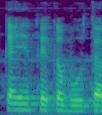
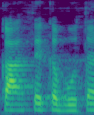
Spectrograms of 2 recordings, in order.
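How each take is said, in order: First: The first vowel is said like 'ai'. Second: The first vowel is a plain open 'aa'. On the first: "कै से कबूतर वो बोलते हैं" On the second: "का के बजाय"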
